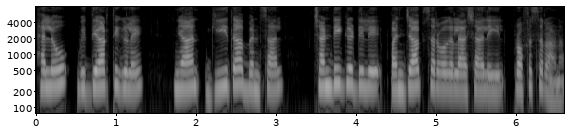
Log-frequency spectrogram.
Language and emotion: Malayalam, neutral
